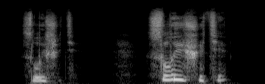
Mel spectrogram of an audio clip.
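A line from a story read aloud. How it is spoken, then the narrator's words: Whispered. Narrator (Russian): прошептал Джейсон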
